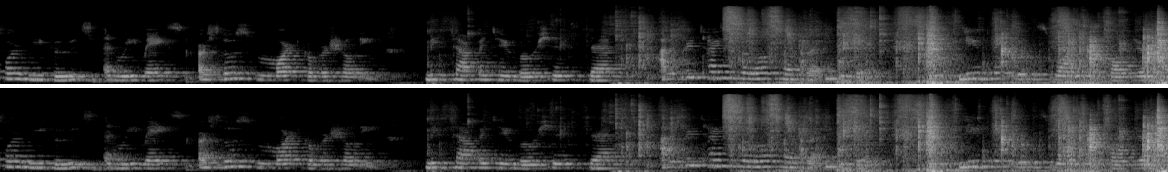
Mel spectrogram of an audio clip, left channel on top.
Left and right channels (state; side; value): normal; both; correlation 0.52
